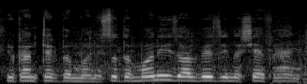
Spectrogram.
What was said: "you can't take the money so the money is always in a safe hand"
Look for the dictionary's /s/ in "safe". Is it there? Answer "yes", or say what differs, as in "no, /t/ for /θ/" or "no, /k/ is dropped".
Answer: no, /ʃ/ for /s/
